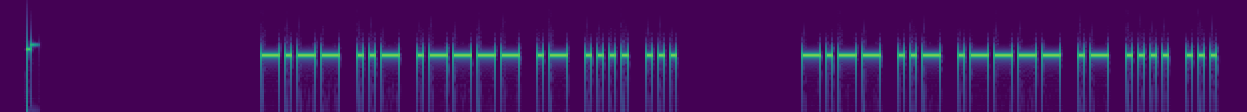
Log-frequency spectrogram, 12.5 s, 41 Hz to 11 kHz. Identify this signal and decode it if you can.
Morse code, heard as a keyed tone, about 20 wpm, 700 Hz. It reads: YU1AHS YU1AHS
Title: DXCC-100 Call Signs - 6 Characters - Repeated 3x - 20wpm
